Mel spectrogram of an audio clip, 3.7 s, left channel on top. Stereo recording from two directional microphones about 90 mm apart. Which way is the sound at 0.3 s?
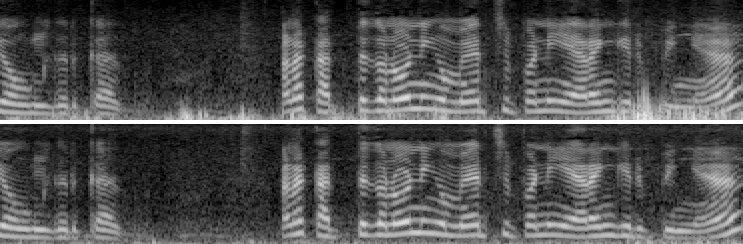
15° left (ahead or behind).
